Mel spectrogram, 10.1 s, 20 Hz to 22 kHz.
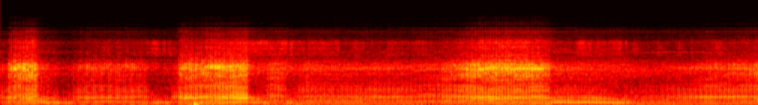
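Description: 2003 Honda 400EX ATV's single-cylinder four-stroke engine with a White Bros aftermarket exhaust, under way and revving up and down. It has three louder throttle surges: at the very start, about two and a half seconds in, and around six seconds in.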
